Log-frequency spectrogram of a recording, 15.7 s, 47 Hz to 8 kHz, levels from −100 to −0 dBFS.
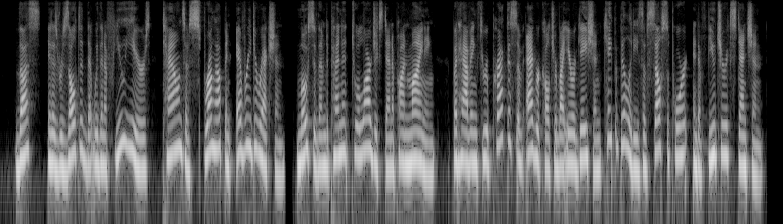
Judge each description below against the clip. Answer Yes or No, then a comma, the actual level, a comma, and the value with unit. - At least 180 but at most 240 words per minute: No, average, 165 wpm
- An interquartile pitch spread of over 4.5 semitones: Yes, average, 5.1 semitones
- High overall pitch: Yes, high, 195 Hz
